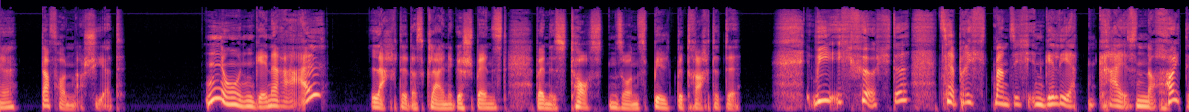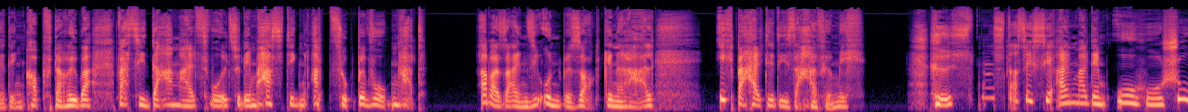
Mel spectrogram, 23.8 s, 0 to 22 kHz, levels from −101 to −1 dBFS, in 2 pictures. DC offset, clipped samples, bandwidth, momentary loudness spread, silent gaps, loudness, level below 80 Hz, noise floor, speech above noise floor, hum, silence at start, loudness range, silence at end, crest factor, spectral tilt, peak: under 0.1%; under 0.1%; 17.5 kHz; 8 LU; none; -21 LUFS; -58 dBFS; -76 dBFS; 55 dB; none; 0 s; 2 LU; 0 s; 22 dB; -4 dB/octave; 0 dBFS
